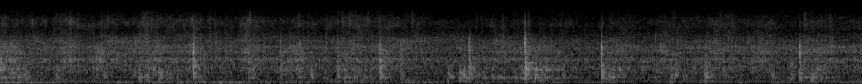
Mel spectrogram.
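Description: Chopped onions, green chillies, curry leaves and ginger-garlic paste sizzling in hot oil in a kadhai, stirred with a steel spoon. The spoon scrapes and clicks against the pan every second or so.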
